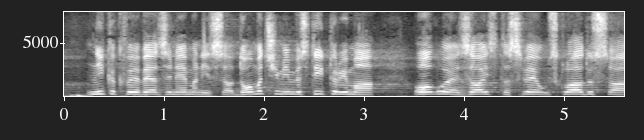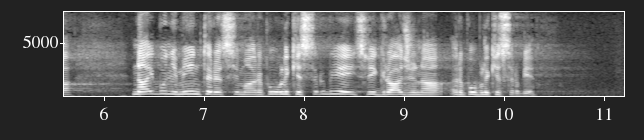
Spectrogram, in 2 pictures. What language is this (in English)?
Serbian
